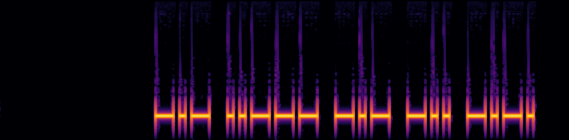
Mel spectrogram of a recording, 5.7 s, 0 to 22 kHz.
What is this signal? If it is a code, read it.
Morse code, heard as a keyed tone, about 20 wpm, 700 Hz. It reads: K2KDC
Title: Speed Racing - USA 1x3 Call Signs 17wpm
